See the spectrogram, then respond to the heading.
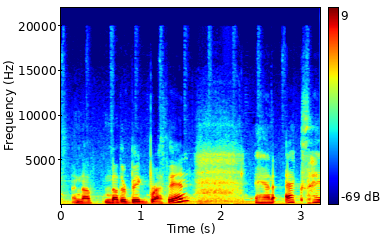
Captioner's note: inhales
